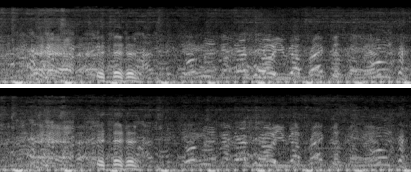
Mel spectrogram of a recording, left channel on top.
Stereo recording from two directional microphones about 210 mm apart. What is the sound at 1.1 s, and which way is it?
Speech, 5° right (ahead or behind).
